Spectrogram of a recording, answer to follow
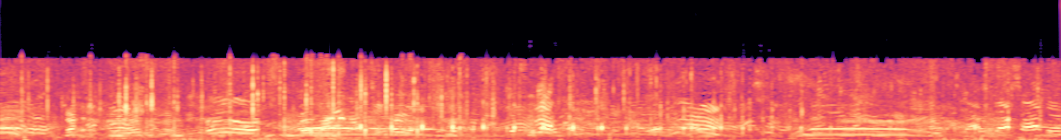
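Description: Many young children's high voices calling and chattering over one another, some calls held out, with no clear words.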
